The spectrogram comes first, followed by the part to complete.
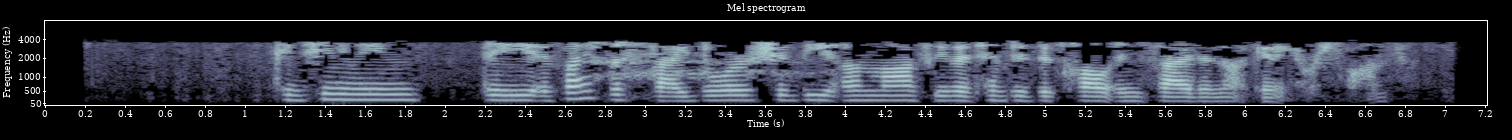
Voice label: Fire Dispatch, scanner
